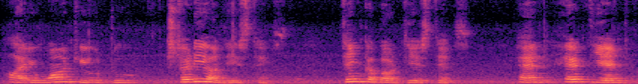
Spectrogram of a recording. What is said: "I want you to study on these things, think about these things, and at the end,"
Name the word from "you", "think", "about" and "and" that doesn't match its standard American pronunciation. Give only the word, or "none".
think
